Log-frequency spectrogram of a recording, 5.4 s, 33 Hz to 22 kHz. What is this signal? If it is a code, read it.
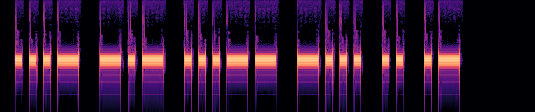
Morse code, heard as a keyed tone, about 17 wpm, 700 Hz. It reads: VK3BIA
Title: DXCC-100 Call Signs - 6 Characters - Repeated 2x - 17wpm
